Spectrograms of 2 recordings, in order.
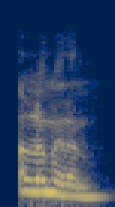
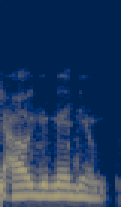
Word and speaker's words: aluminium: Aluminum. Look, I am totally accepted with with the pronunciation by non-US people of saying aluminium.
